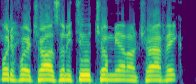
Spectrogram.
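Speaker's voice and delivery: loud, mock radio call-in; booming imitation of an officer on the radio; imitated radio call. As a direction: belt it out like a unit calling dispatch. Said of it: "the one that goes".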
